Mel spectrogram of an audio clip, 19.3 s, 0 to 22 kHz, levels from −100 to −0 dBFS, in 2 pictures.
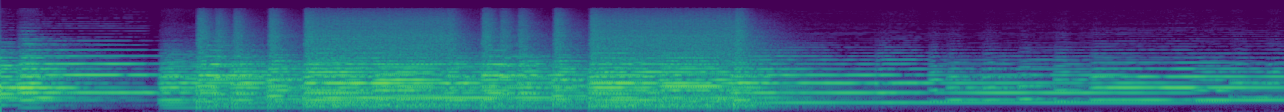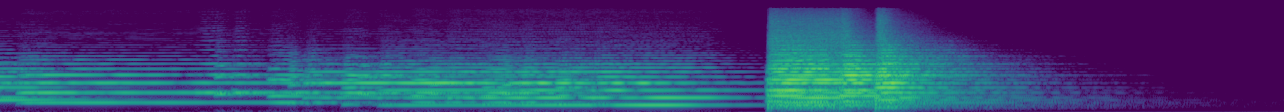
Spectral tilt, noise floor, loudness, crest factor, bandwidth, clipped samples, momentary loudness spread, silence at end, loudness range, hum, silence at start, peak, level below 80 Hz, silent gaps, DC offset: -3 dB/octave; under -90 dBFS; -27 LUFS; 20 dB; 16.5 kHz; under 0.1%; 15 LU; 2.2 s; 10 LU; none; 0 s; -10 dBFS; -76 dBFS; none; under 0.1%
